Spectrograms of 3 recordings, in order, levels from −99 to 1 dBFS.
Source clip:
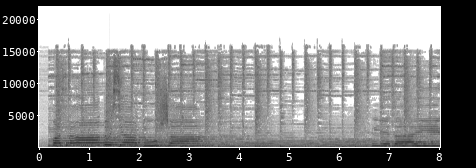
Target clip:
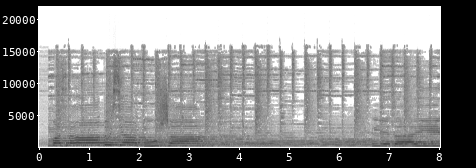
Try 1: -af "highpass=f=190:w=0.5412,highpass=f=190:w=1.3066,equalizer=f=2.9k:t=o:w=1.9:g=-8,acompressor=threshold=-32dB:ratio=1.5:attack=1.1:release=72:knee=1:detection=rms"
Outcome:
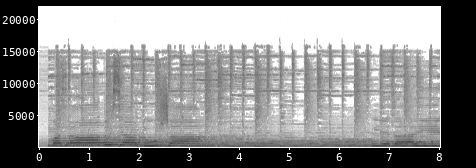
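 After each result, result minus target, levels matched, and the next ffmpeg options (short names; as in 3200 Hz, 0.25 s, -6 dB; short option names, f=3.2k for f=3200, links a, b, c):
250 Hz band +8.5 dB; 4000 Hz band -6.5 dB
-af "highpass=f=400:w=0.5412,highpass=f=400:w=1.3066,equalizer=f=2.9k:t=o:w=1.9:g=-8,acompressor=threshold=-32dB:ratio=1.5:attack=1.1:release=72:knee=1:detection=rms"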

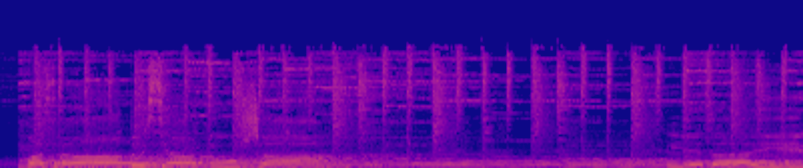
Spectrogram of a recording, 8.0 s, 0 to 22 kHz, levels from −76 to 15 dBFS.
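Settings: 4000 Hz band -4.5 dB
-af "highpass=f=400:w=0.5412,highpass=f=400:w=1.3066,acompressor=threshold=-32dB:ratio=1.5:attack=1.1:release=72:knee=1:detection=rms"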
